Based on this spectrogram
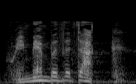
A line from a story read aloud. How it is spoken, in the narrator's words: she whispered to him in his ear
